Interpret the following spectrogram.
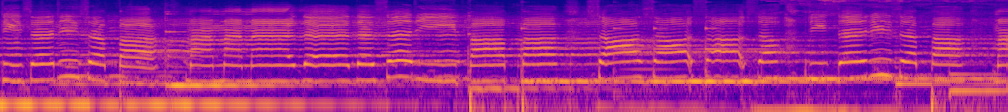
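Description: A young girl singing a melody into a microphone with ornamented, sliding pitch, over an instrumental backing of sustained low notes and a steady beat.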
